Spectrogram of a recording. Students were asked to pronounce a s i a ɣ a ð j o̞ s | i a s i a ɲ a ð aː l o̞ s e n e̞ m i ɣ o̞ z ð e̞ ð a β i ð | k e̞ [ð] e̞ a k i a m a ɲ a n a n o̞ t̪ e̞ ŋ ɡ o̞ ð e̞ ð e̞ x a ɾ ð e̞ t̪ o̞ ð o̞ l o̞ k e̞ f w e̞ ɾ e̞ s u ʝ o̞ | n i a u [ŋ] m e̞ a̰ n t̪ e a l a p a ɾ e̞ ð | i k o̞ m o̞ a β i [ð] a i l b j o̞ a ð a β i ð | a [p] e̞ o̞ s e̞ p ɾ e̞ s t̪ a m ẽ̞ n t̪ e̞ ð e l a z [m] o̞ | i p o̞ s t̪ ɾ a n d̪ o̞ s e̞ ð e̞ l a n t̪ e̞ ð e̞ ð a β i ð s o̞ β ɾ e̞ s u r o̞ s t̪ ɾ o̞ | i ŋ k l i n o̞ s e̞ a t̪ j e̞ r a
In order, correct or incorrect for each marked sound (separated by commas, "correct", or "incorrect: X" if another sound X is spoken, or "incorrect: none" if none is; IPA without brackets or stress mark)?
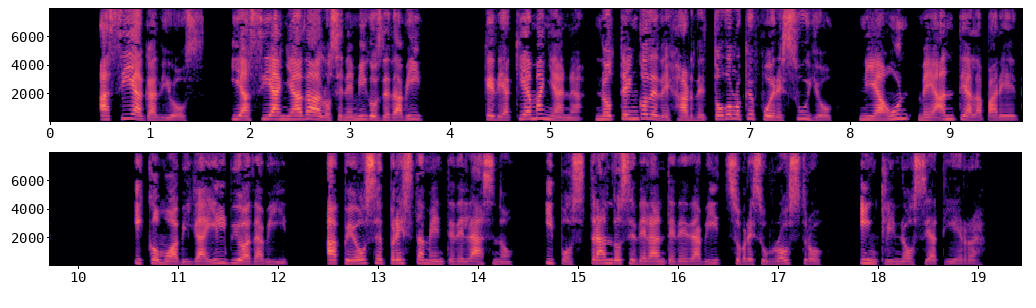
correct, incorrect: n, incorrect: ɣ, correct, incorrect: n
